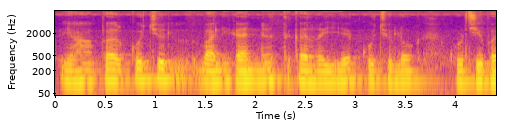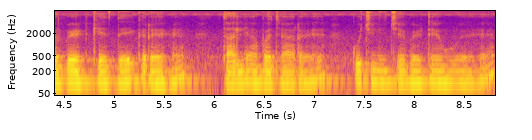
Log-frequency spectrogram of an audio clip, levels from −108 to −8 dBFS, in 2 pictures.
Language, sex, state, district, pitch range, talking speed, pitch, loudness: Hindi, male, Bihar, East Champaran, 95-110 Hz, 165 wpm, 100 Hz, -17 LUFS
